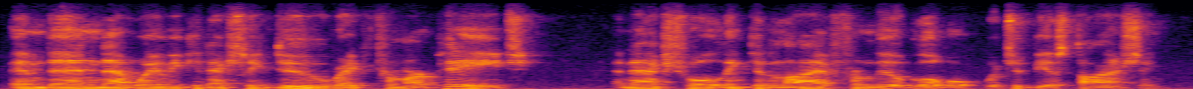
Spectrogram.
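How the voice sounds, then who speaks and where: Through muffled call audio with some background noise comes a man with a bright, forceful voice at a middle pitch. He talks casually and brashly, poking fun at himself as a livestream guest. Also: fairly even intonation, fairly quick. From Florida. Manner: brash, self-deprecating, joking. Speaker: guest on an online networking livestream. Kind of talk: casual chat. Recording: dull lo-fi webcam audio, loud background noise.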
